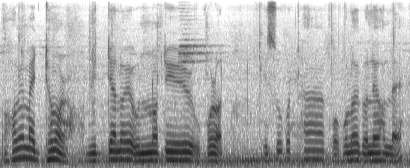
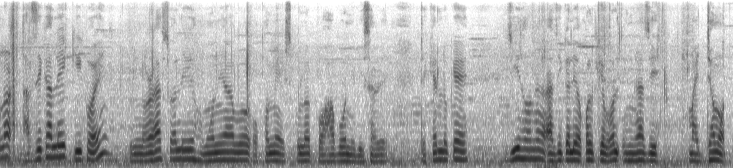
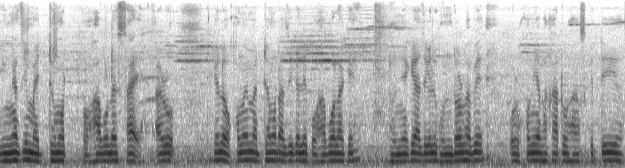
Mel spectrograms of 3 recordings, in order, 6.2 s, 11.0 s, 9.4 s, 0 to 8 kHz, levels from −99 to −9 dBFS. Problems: none marked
